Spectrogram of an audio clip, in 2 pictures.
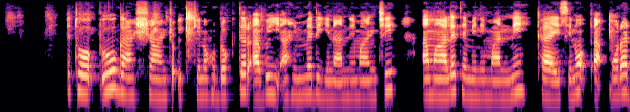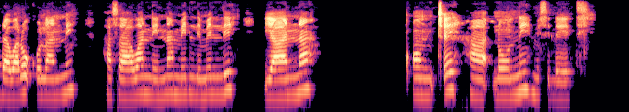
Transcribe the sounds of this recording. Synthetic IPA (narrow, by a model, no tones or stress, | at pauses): ʔɪt̪o̞ːpʼːɪjuːɡanʃːaːnt͡ʃːɔʔɪkːɪnɔɦʊd̪ɔkt̪ɛɾɐbɪjɐɦɪmːɛd̪ɪjɪnɐnːɪmɐnt͡ʃːɪʔɐmaːlɛt̪ɛmɪnɪmɐnːɪkʰɐjsɪnɔt̪ʼɐ̰ʔːɔɾɐd̪ɐwɐɾɔkʼɔlɐnːɪ | hɐsaːwɐnːɪnːɐmɪlːɪmɪlːɪ | jaːnːɐ | kʼɔnt͡ʃʼːɛhaːʔːoːnːɪmɪsɪle̞ːt̪ɪ̥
